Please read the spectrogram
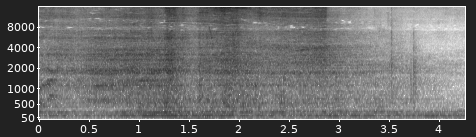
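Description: Film-trailer sound effects played through a TV speaker: a loud rushing, rumbling noise over a steady low drone, swelling about a second in and losing its hiss about three seconds in.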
